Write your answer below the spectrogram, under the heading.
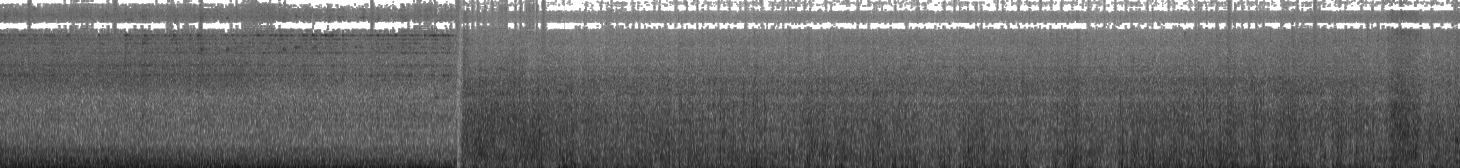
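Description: Third-class passenger carriage of a moving train heard from inside: a steady running rumble with wheels clacking over the rail joints. About nine seconds in, the sound changes abruptly from a deep rumble to a lighter, noisier clatter.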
